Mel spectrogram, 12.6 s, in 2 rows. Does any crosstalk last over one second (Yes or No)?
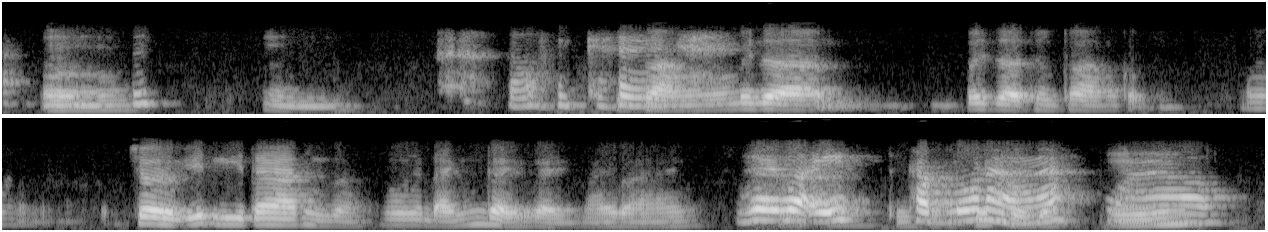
Yes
